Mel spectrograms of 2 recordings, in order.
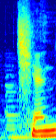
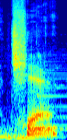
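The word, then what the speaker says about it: Tsien: Chen, his Chinese name will be pronounced Chen Shushen. So Shushen will be his first name, and his last name is spelled when he was in the U.S., T-S-I-E-N, Chen.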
